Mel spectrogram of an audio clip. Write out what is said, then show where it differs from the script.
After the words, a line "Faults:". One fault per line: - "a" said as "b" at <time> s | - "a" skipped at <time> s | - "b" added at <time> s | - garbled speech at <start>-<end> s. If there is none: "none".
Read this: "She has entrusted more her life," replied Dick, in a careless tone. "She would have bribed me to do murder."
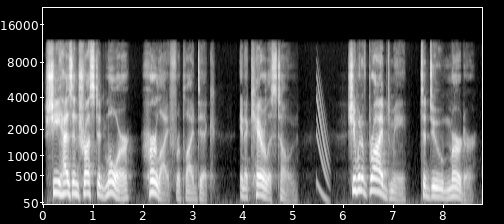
"She has entrusted more her life," replied Dick, in a careless tone. "She would have bribed me to do murder."
Faults:
none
